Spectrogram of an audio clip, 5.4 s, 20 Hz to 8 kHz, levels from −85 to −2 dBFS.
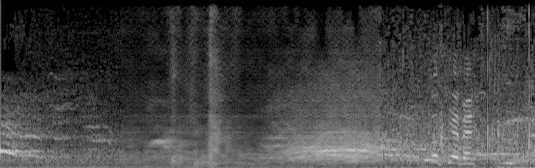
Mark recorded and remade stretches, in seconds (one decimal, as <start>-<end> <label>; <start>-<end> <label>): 0.0-1.2 recorded; 1.2-3.8 remade; 3.8-5.4 recorded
